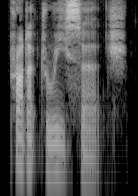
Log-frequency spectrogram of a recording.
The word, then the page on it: product research: British English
